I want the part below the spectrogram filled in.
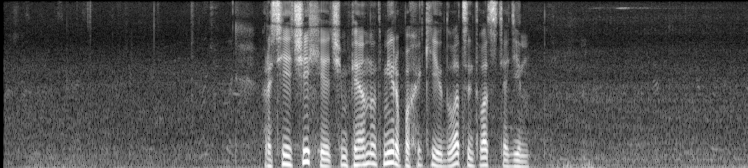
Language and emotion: Russian, neutral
